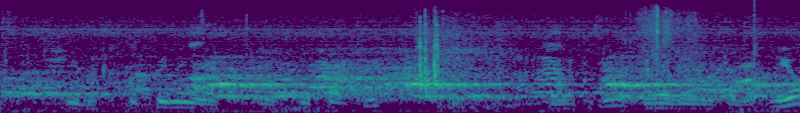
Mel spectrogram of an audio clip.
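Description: A person's voice with long held, pitched notes, like singing.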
